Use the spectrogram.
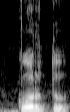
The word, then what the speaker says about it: কর্তু: এরপর নকশ্চিৎ, এখানে তালব্য পর্যন্ত আমরা উচ্চারণ করছি, নকশ, কশ্চিৎ, কশ্চিৎ, নকশ্চিৎ কর্তু, কর্তু। অর্থাৎ ওই যে রেফ যেহেতু আছে তাহলে উচ্চারণটা কেমন হবে? র হসন্ত পর্যন্ত উচ্চারণ করে তু পর্যন্ত উচ্চারণ করলাম, কর্তু।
